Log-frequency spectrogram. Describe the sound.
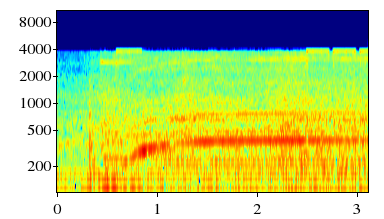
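A cryo sauna rapidly pushes out cold gas in a steady, loud hissing rush, with a faint whining tone that rises in pitch and then holds level.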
